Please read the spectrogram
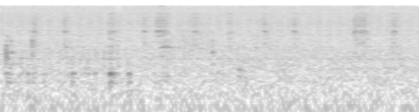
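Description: Quiet room with faint, regular ticking, about three ticks a second, and a few soft knocks near the start and about a second in.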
